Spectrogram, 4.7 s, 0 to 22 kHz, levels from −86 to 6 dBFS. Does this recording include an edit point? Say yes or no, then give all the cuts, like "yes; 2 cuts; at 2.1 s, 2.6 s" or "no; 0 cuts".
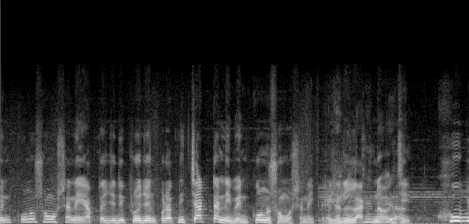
yes; 1 cut; at 3.1 s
